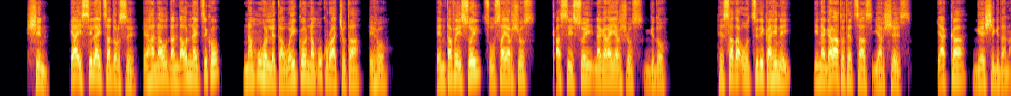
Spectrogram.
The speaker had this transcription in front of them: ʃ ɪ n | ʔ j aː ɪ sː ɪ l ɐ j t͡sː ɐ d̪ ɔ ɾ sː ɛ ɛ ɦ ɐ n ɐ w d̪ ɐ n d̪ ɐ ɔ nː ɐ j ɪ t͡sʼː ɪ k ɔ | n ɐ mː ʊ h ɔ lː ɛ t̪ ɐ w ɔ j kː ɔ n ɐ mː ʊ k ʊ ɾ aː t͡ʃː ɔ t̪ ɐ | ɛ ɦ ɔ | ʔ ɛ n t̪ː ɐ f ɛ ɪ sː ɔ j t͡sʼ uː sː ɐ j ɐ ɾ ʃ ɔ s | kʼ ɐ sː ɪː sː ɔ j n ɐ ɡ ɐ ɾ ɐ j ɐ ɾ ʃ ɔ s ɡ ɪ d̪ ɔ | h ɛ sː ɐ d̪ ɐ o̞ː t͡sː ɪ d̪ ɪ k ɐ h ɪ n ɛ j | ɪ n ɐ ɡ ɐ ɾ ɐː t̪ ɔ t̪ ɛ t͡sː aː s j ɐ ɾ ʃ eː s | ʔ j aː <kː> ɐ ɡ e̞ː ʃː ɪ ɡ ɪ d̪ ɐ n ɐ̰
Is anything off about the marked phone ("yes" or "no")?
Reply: no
